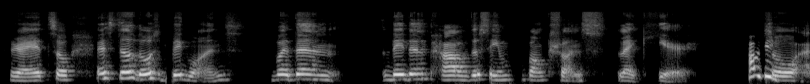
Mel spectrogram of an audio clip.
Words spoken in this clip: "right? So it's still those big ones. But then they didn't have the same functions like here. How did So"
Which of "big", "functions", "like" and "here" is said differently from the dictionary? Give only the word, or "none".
functions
